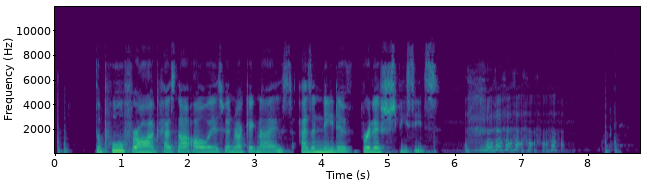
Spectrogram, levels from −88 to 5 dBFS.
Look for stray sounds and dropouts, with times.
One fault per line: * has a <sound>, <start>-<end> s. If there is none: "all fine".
* has a laugh, 6.1-7.7 s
